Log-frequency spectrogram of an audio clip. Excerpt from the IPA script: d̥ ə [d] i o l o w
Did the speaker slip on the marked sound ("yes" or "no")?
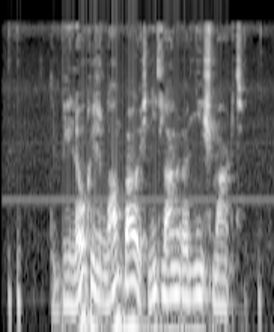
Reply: yes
